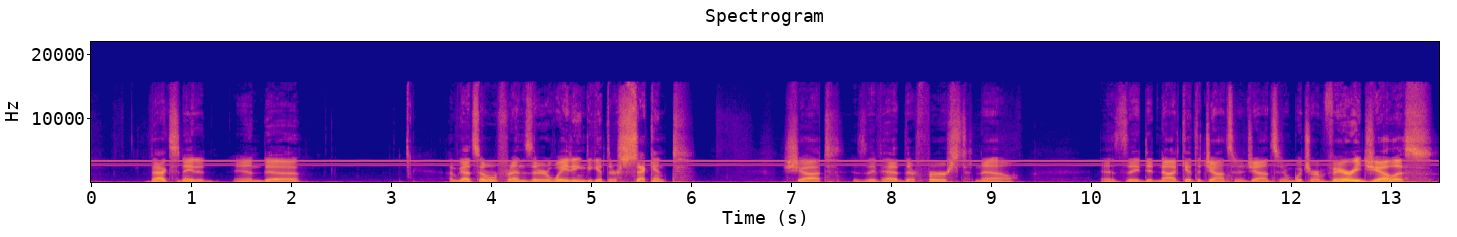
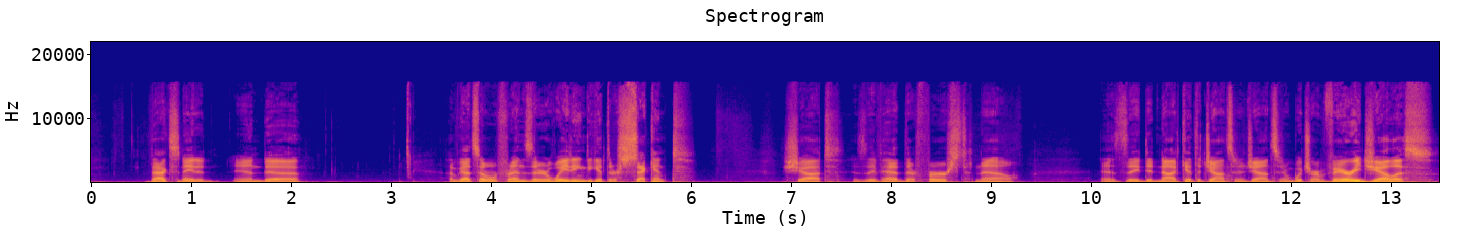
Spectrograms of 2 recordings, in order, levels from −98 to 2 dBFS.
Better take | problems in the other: second | high-pitched whine; faint; throughout; 3.5 kHz, 20 dB below the speech

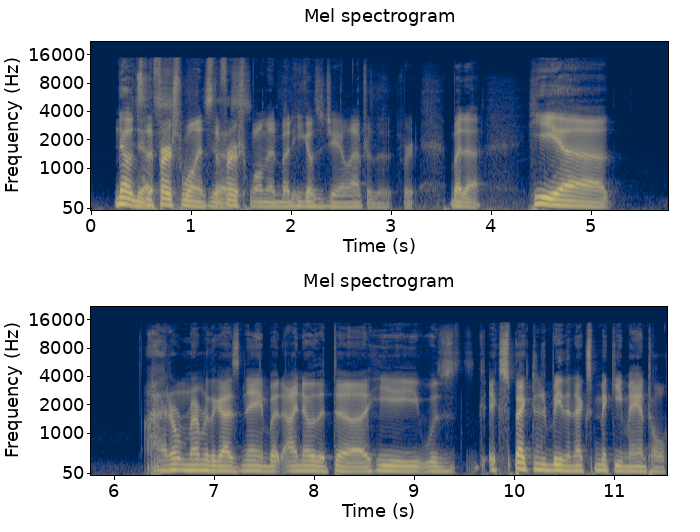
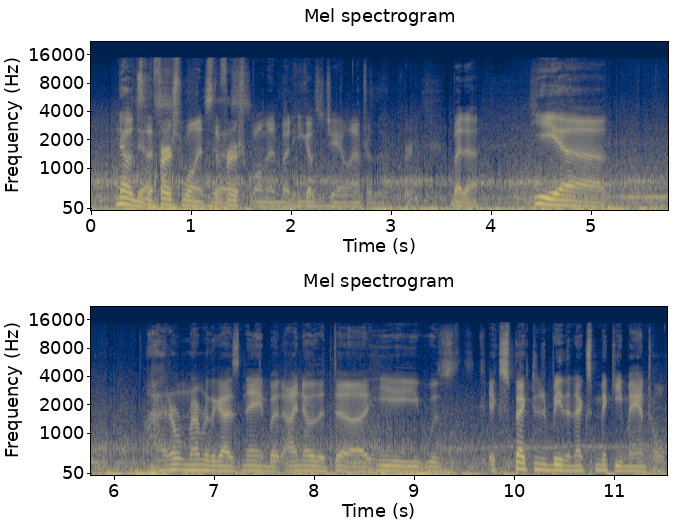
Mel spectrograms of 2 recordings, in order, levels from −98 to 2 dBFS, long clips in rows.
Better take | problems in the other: first | wind noise on the microphone; occasional gusts; 10 dB below the speech

